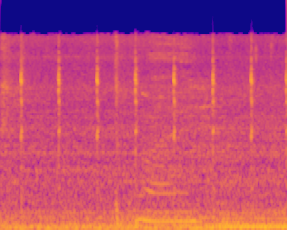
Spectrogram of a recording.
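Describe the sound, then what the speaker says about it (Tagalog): Road traffic with a car engine humming and passing under steady regular ticking, moderately loud and continuous, with a brief tonal whine in the middle. "Traffic."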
